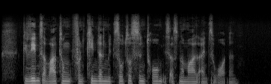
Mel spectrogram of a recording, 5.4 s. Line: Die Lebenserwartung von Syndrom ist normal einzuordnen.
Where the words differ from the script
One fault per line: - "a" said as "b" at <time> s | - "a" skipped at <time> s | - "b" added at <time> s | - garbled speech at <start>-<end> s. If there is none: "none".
- "Kindern mit Sotos" added at 1.7 s
- "als" added at 3.4 s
